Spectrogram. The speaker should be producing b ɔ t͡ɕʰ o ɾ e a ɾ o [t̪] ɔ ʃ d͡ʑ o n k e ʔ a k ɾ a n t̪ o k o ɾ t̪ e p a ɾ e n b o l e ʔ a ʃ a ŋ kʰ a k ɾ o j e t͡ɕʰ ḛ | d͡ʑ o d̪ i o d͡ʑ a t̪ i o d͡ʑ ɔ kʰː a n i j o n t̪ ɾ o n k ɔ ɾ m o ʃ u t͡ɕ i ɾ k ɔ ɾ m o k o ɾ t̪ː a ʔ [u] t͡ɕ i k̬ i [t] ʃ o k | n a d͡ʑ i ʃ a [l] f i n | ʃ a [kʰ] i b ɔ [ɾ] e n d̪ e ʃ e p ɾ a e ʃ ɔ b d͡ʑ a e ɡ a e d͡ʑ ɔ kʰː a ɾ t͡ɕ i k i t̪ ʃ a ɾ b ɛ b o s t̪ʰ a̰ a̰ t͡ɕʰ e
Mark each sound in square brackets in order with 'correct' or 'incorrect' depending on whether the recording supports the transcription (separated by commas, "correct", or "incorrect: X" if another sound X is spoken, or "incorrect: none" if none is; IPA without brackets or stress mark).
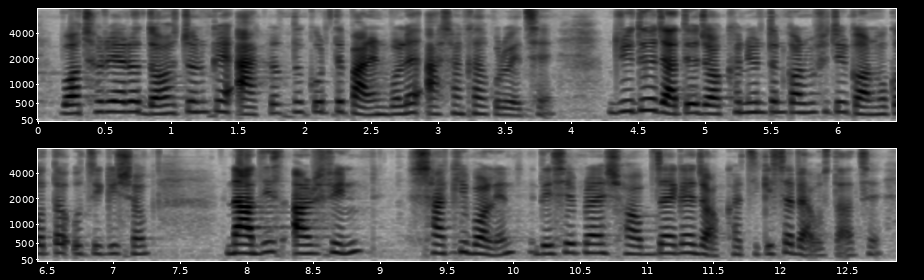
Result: incorrect: d̪, incorrect: o, correct, incorrect: ɾ, correct, incorrect: l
